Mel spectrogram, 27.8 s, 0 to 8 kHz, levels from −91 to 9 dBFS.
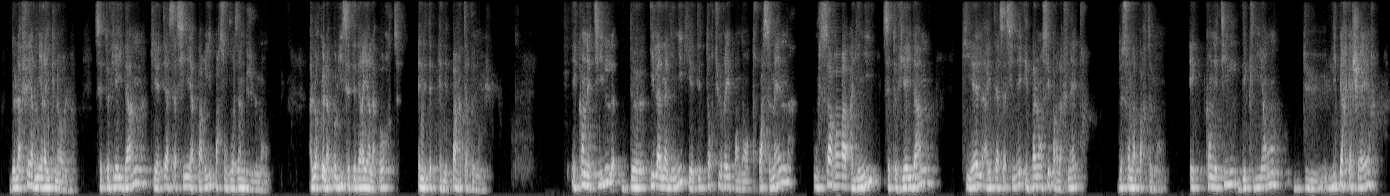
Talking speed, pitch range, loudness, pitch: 150 wpm, 130-155 Hz, -15 LUFS, 140 Hz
